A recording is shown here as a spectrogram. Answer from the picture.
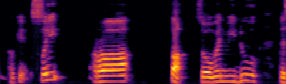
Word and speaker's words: صِرَاط: It's thick. And also it's not English ra, no, ra, with low frequency. And ta is again very thick and high. Okay, si, ra, ta.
